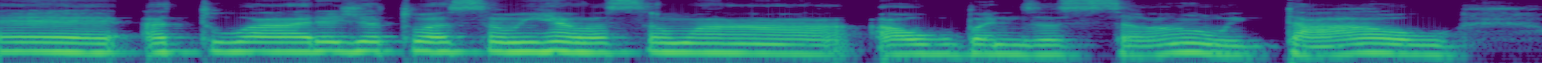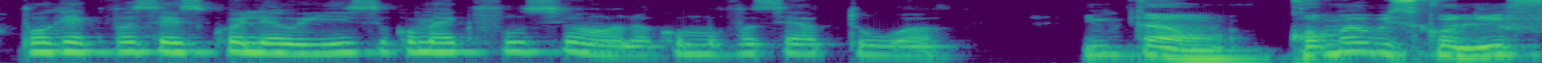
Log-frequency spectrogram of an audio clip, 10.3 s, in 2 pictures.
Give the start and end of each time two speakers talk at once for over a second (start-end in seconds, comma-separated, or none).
none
